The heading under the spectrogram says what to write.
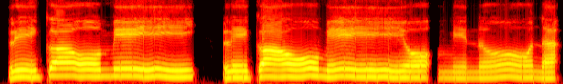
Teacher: ditahan ya karena idgham bigunnah. Ada dengungnya, ada gunahnya, ada panjangnya.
